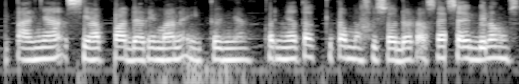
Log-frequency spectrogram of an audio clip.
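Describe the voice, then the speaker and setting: A woman's voice: mid-range voice, fast, faint music behind. A woman giving an emotional personal testimony, acting out the dialogue of others as she tells her story. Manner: animated retelling with acted dialogue.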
